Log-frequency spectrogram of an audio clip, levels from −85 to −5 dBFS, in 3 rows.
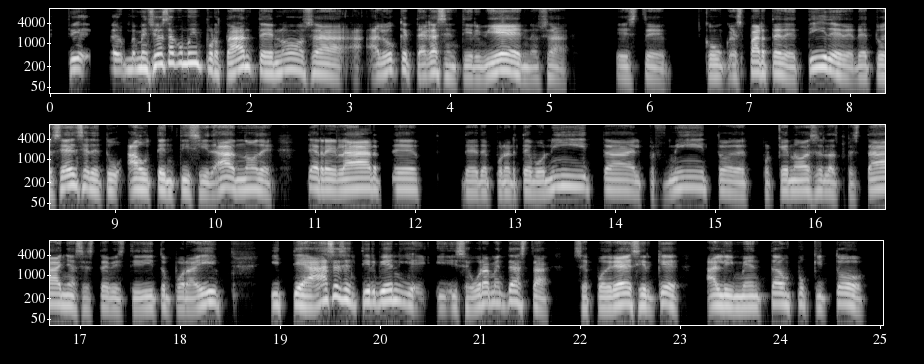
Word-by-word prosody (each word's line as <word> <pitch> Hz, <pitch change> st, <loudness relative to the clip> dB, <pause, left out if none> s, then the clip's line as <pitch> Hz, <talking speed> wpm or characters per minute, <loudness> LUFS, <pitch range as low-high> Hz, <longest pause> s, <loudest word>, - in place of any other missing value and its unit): fi 175 Hz, +2 st, 0 dB, 0.3 s
pero 165 Hz, -1 st, 0 dB
me 170 Hz, 0 st, -3 dB
mencionas 210 Hz, +8 st, +4 dB
algo 260 Hz, -1 st, +3 dB
muy 260 Hz, -, +5 dB
importante, 190 Hz, -, +3 dB
¿no?, 165 Hz, +5 st, -2 dB
o 150 Hz, -, -4 dB
sea, 130 Hz, -3 st, +2 dB
a -, -, -8 dB
algo 150 Hz, +6 st, -3 dB
que 170 Hz, -, -1 dB
te -, -, -4 dB
haga 145 Hz, +4 st, +3 dB
sentir 105 Hz, -3 st, -1 dB
bien, 135 Hz, -2 st, +7 dB
o 95 Hz, -, -9 dB
sea, 95 Hz, -3 st, -7 dB, 0.5 s
este, 100 Hz, -3 st, -5 dB, 0.4 s
como 115 Hz, -1 st, -4 dB
que 115 Hz, -, -8 dB
es -, -, 0 dB
parte 140 Hz, -3 st, +3 dB
de 100 Hz, -3 st, -2 dB
ti, 195 Hz, +4 st, 0 dB
de 125 Hz, -, +1 dB
de 105 Hz, -, -4 dB
tu 115 Hz, -, -8 dB
esencia, 155 Hz, +7 st, +3 dB
de 125 Hz, -3 st, -1 dB
tu 120 Hz, -3 st, -6 dB
autenticidad, 125 Hz, +1 st, +2 dB
¿no?, 135 Hz, +2 st, -2 dB
de 120 Hz, -6 st, -4 dB, 0.3 s
de 150 Hz, -, -1 dB
arreglarte, 135 Hz, 0 st, +3 dB, 0.4 s
de 110 Hz, -1 st, -6 dB
de 110 Hz, 0 st, -5 dB
ponerte 110 Hz, +1 st, -6 dB
bonita, 130 Hz, +1 st, -4 dB
el 110 Hz, -, -8 dB
perfumito, 140 Hz, -3 st, -8 dB
de 105 Hz, -2 st, -4 dB
por -, -, -14 dB
qué 120 Hz, 0 st, -3 dB
no 120 Hz, +1 st, -1 dB
haces 120 Hz, -1 st, -4 dB
las 110 Hz, -3 st, -5 dB
pestañas, 130 Hz, +4 st, -1 dB
este 110 Hz, +2 st, -7 dB
vestidito 105 Hz, +2 st, -6 dB
por 110 Hz, +1 st, -5 dB
ahí, 135 Hz, +11 st, 0 dB, 0.4 s
y 140 Hz, 0 st, -6 dB
te 140 Hz, 0 st, +2 dB
hace 180 Hz, -, +6 dB
sentir 165 Hz, -3 st, 0 dB
bien, 175 Hz, +1 st, +3 dB
y 130 Hz, -9 st, -7 dB
y 115 Hz, 0 st, -9 dB
seguramente, 145 Hz, +9 st, -1 dB
hasta 130 Hz, -, -3 dB, 0.2 s
se -, -, -7 dB
podría 115 Hz, +5 st, +5 dB
decir 130 Hz, -6 st, +3 dB
que 145 Hz, -3 st, 0 dB, 0.2 s
alimenta 125 Hz, +2 st, +1 dB
un 140 Hz, -2 st, -2 dB
poquito, 130 Hz, -2 st, -4 dB
130 Hz, 170 wpm, -23 LUFS, 115-150 Hz, 0.5 s, bien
